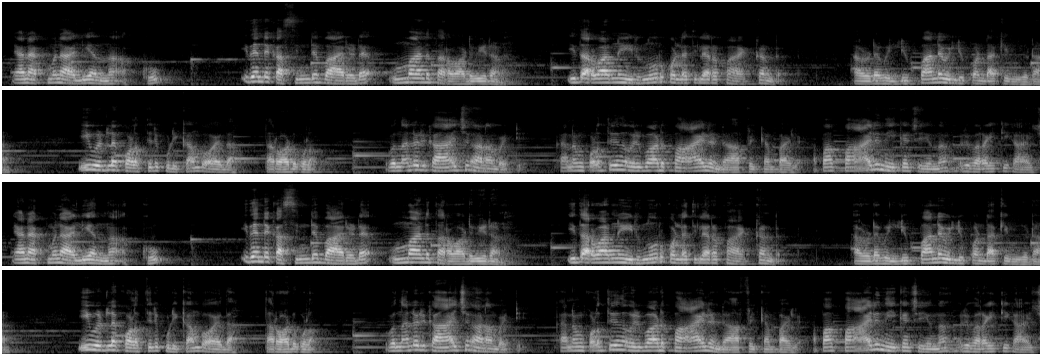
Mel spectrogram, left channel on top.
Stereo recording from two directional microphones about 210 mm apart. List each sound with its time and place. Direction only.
0.1 s speech: 25° right (ahead or behind)
2.4 s speech: 25° right (ahead or behind)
